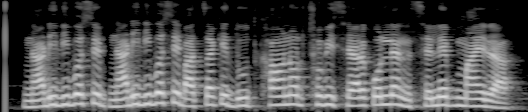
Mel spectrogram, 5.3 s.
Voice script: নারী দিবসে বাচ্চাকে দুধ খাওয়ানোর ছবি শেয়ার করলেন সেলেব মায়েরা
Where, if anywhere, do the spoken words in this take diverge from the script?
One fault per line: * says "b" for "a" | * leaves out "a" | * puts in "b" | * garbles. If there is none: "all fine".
* puts in "নারী দিবসে"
